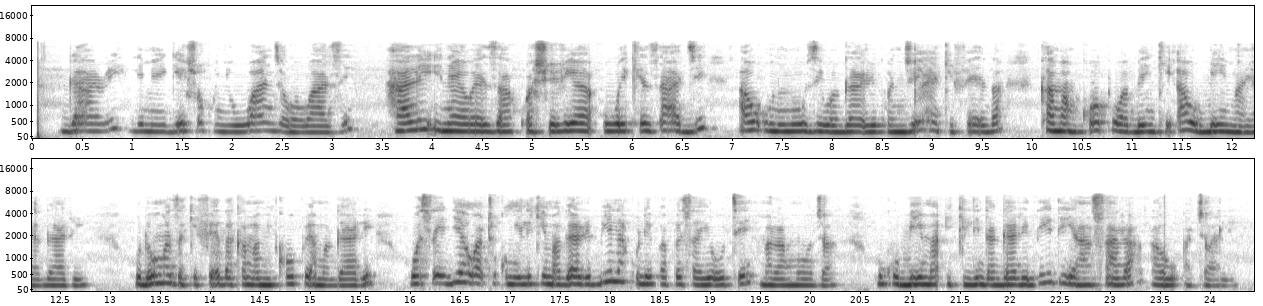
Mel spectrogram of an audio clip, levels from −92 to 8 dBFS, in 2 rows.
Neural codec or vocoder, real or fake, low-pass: codec, 16 kHz, 16 kbps, FunCodec, trained on LibriTTS, 50 frames a second; fake; 7.2 kHz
